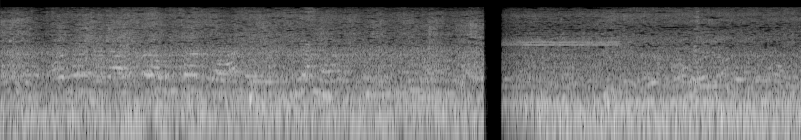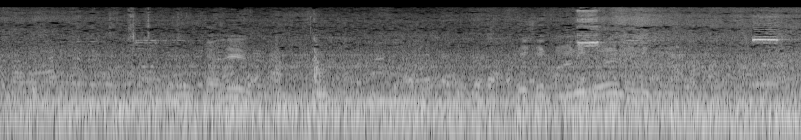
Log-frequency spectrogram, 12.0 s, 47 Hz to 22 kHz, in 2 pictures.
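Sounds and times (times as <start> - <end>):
crowd chatter: 0.0 - 12.0
diesel engine humming: 0.0 - 12.0.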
